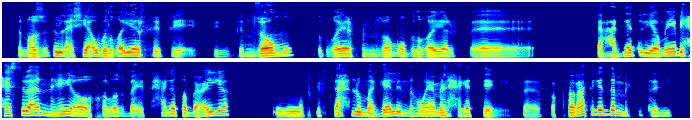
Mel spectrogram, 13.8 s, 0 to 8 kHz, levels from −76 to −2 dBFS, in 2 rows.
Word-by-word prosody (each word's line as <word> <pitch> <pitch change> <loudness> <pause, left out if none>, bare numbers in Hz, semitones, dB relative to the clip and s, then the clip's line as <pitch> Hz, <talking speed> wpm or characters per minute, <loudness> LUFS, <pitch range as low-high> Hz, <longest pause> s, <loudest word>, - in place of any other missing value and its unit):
في 110 - -8
نظْرِته 115 +7 0
للأشياء 145 -2 +3
وبتغيّر 135 +5 +4
في 130 -5 -6
في - - -9 0.2
في 100 -4 -18
في 115 - -10
نظامه، 135 +7 +4 0.3
بتغيّر 125 +3 +3
في 120 -3 -13
نظامه، 110 +4 -4
بتغيّر 110 +3 0
في 110 - -29 1.3
في - - 0
عاداته 135 +8 -1
اليومية، 140 +4 +3
بيحس 195 +4 0
بقى 190 -1 +7
إن 180 -5 -2
هي 170 +3 +1
آه، 150 - +3
خلاص 130 +3 -5
بقِت - - -6
حاجة 150 +4 -2
طبيعية 165 +6 +1 0.4
وبتفتَح 115 - -4
له 175 - +5
مجال 150 +3 +2
إن 150 -6 -2
هو 145 +2 -3
يعمل 140 0 0
حاجات 130 0 -3
تاني، - - -4
ف - - -20
فاقتنعت 200 +9 0
جدًا 215 -3 +3
بالفكرة 160 -4 -8
دي. 135 +3 -10
140 Hz, 170 wpm, -22 LUFS, 120-160 Hz, 1.3 s, بقى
